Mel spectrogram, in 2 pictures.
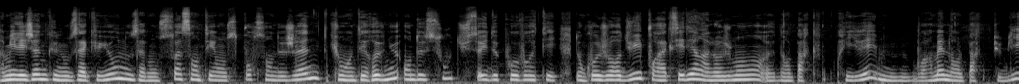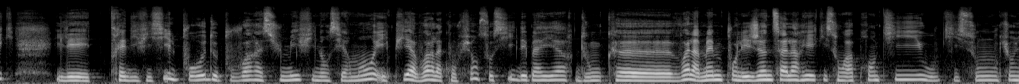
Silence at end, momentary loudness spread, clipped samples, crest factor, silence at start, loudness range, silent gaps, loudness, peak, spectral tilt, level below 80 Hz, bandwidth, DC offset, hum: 0 s; 10 LU; under 0.1%; 16 dB; 0 s; 4 LU; none; -19 LUFS; -2 dBFS; -5.5 dB/octave; -46 dBFS; 15.5 kHz; under 0.1%; none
